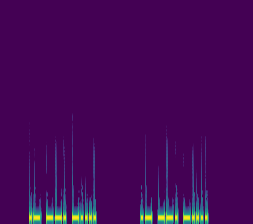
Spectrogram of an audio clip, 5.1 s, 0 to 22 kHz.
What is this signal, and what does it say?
Morse code, heard as a keyed tone, about 28 wpm, 700 Hz. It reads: AG6 AG6
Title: USA Call Sign Prefixes - Repeated 2x - 28wpm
